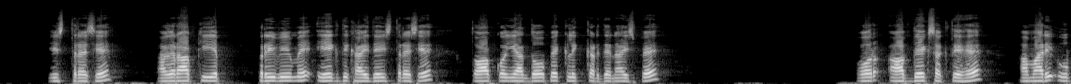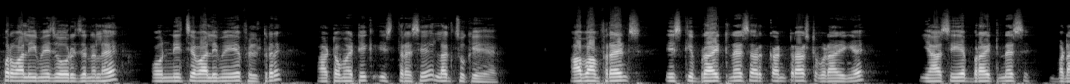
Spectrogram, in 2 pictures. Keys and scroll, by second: 8.1 ctrl+=, 8.8 space, 13.2 space.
